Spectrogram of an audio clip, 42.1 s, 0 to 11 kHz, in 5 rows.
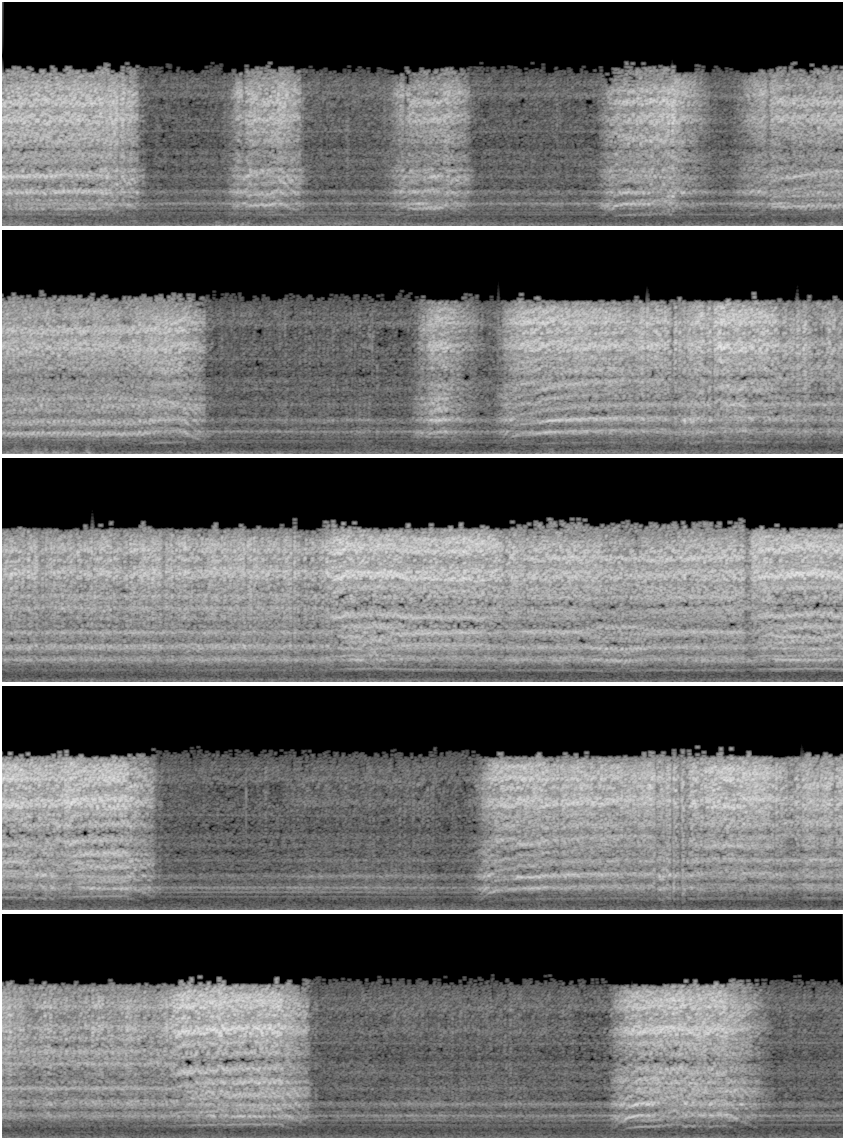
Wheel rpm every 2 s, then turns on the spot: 120, 40, 30, 70, 150, 20, 60, 160, 160, 160, 160, 160, 160, 40, 20, 140, 160, 160, 60, 30, 60.
2-6 10-12 26-28 36-38 40-42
